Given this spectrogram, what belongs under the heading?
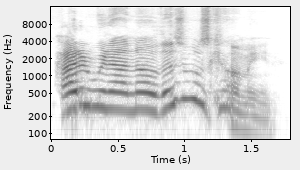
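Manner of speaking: high-pitched incredulous question; exaggerated bewildered outcry; mock disbelief. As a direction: act out a baffled, caught-off-guard reaction. Voicing stunned storm victims.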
